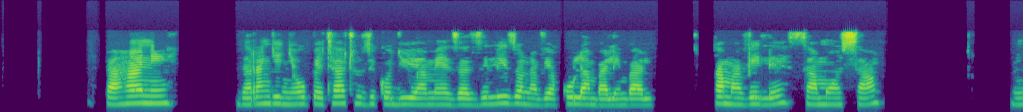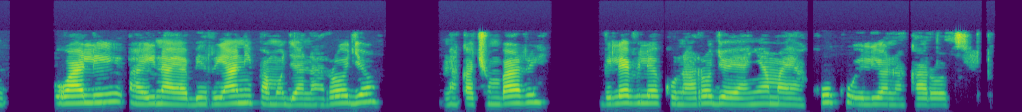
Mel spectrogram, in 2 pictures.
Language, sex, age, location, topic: Swahili, female, 25-35, Mombasa, agriculture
